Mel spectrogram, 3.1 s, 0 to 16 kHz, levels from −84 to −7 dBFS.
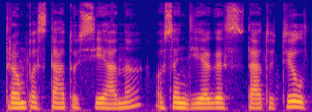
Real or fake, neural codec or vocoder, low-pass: real; none; 14.4 kHz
